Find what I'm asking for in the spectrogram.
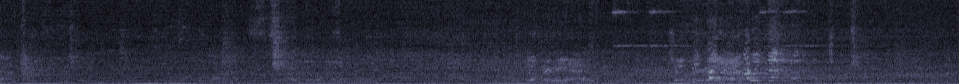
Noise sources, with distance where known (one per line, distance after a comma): unidentified alert signal
person or small group talking, near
